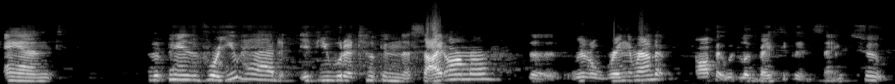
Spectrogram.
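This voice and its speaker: A man's voice: sits high, normal speed. A man in a casual video response, explaining at length, often correcting himself and unsure of details. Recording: dull lo-fi camera audio.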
